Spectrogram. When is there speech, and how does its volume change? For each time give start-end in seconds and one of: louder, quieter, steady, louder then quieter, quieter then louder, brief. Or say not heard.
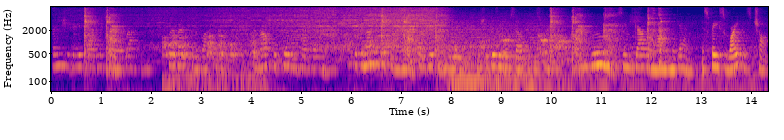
0.0-14.3 louder.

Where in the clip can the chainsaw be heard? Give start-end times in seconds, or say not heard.
0.0-14.3.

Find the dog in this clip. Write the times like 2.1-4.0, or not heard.
2.2-4.3, 8.5-10.6.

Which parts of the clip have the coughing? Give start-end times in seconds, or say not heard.
0.7-1.4, 6.5-7.9, 9.9-12.2.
